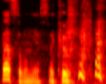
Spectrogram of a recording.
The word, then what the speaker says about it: coup: A coup. You don't pronounce the P.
